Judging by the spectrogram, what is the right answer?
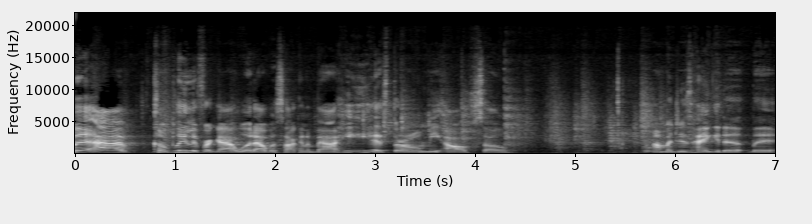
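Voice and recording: At a moderate pace, a woman speaks with fairly low pitch, ordinary pitch variation and a bright, sharp tone.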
